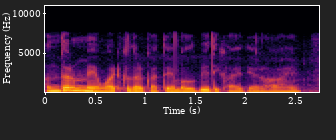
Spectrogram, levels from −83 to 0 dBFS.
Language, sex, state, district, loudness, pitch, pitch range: Hindi, female, Arunachal Pradesh, Papum Pare, -17 LUFS, 180 Hz, 175-190 Hz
